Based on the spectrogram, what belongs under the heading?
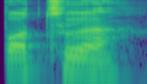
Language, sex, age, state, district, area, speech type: Odia, male, 18-30, Odisha, Nayagarh, rural, read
